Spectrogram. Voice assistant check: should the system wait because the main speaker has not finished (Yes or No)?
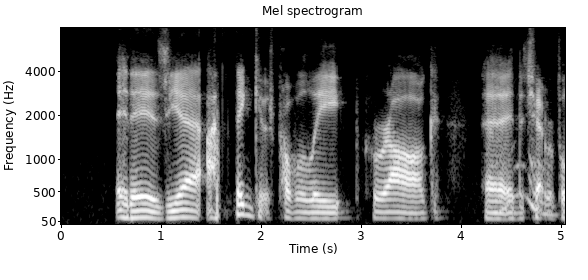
Yes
